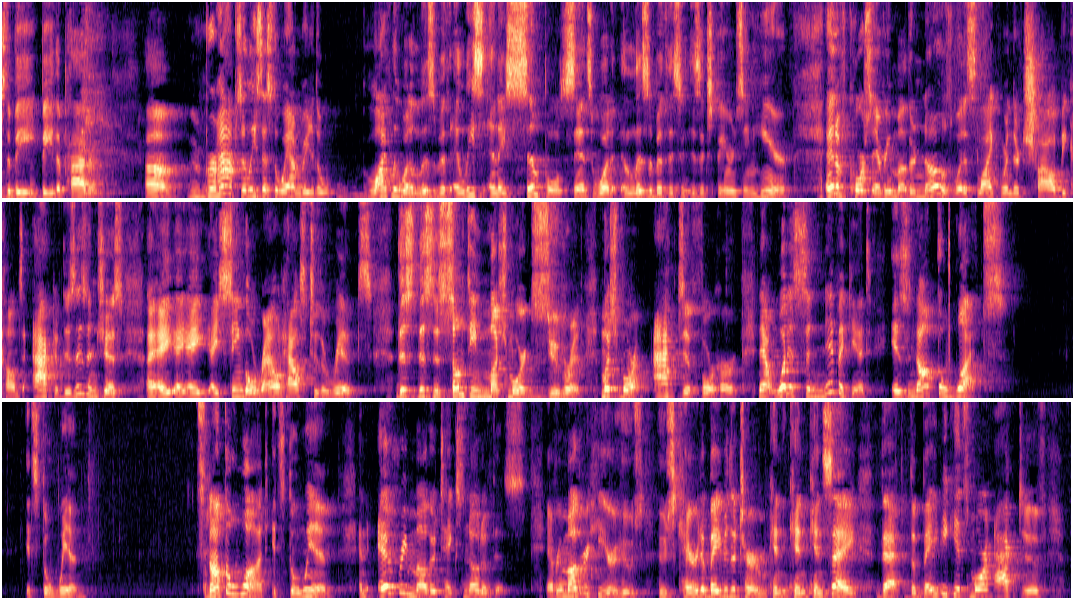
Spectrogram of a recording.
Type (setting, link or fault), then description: setting, large echoing room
